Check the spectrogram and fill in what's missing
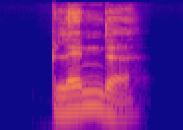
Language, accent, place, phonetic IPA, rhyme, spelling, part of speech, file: German, Germany, Berlin, [ˈblɛndə], -ɛndə, Blende, noun, De-Blende.ogg
- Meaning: 1. sun visor; also called Sonnenblende 2. diaphragm (in photography) 3. translucent sulfide mineral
